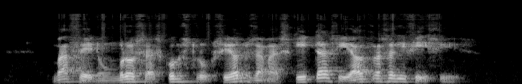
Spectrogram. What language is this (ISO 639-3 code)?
cat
